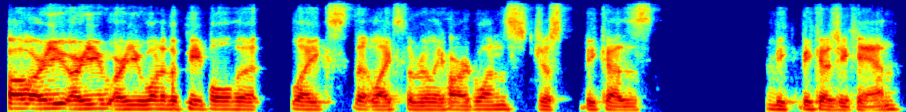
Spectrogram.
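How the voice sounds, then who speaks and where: A man's voice: mid-range voice, level tone, normal speed. A man co-hosting a casual video call chat, asking curious, hesitant questions. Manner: curious, hesitant with repeated starts.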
